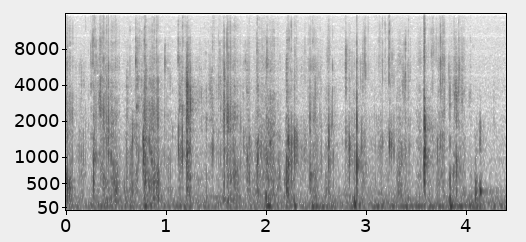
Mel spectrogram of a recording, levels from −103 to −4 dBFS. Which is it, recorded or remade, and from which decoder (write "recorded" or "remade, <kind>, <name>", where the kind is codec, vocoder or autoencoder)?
recorded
